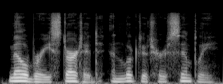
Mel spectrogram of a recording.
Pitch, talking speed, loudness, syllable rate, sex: 125 Hz, 190 wpm, -17 LUFS, 5.9 syllables/s, male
